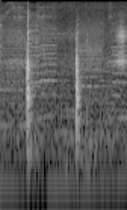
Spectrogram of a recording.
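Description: A knife chops fresh dill on a cutting board: two sharp, separate thuds about half a second apart, close and clear, with no talking.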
